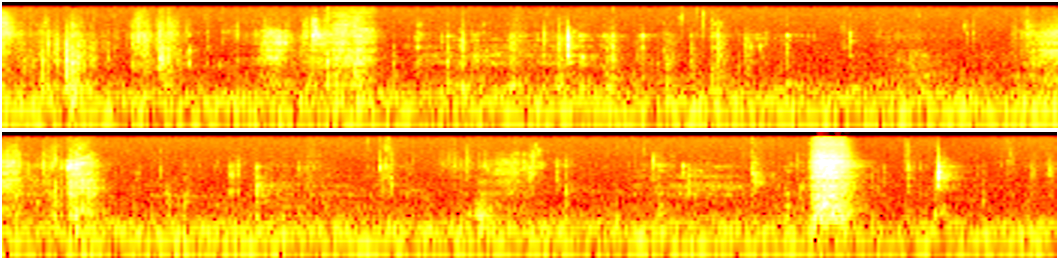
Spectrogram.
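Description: Close-miked biting and chewing of buttery corn on the cob, with irregular wet crunches and mouth sounds. A louder, sharper bite or smack comes near the end. A steady low hum runs underneath.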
